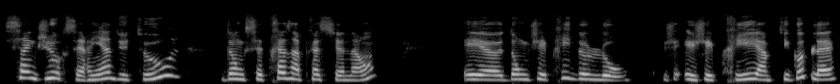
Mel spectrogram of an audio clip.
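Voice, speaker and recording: Casting: woman, high voice, dry sound, informal testimonial from a meeting participant. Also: a little slow, dry recording. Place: online video meeting.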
